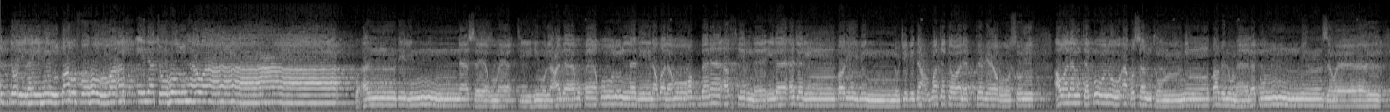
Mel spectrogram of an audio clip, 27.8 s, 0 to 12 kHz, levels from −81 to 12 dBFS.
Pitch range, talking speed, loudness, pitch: 145-200 Hz, 65 wpm, -15 LUFS, 155 Hz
